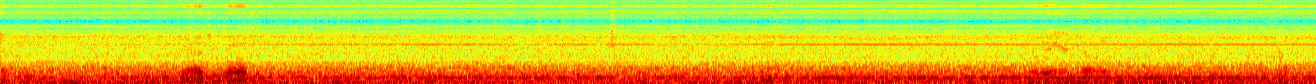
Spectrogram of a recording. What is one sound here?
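Tyres rumble over the runway.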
